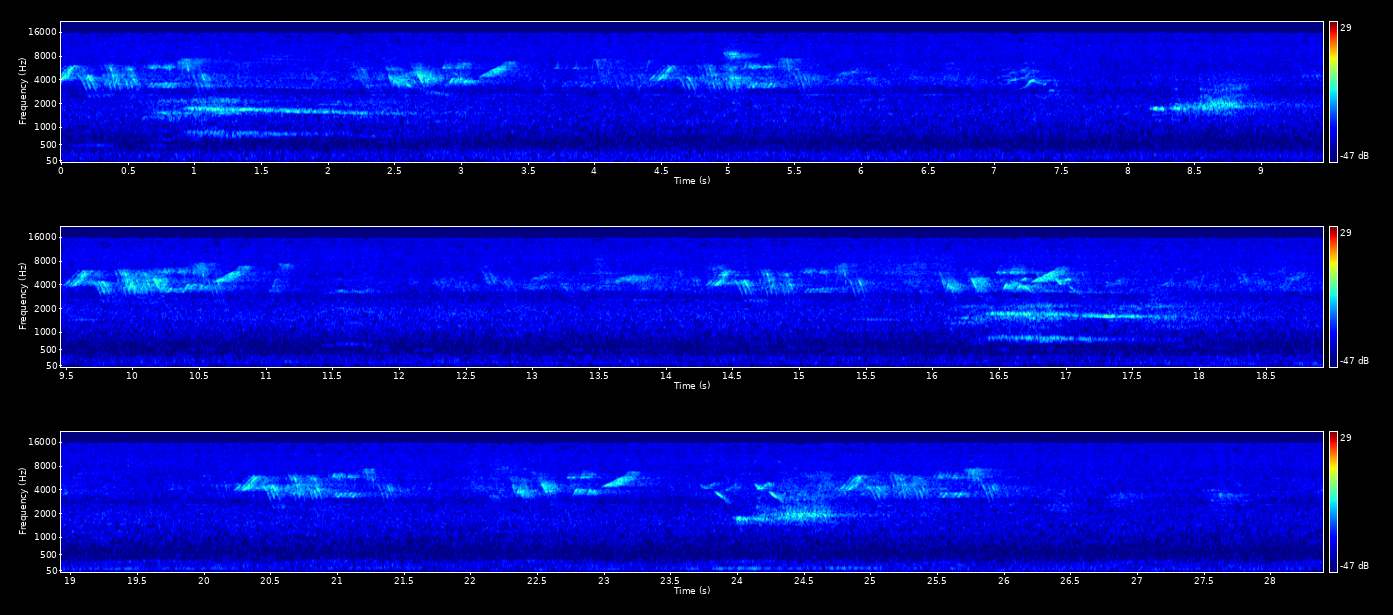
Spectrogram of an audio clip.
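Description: Birds chirping: clusters of quick high chirps with a lower whistled call among them, recurring about every eight seconds.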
